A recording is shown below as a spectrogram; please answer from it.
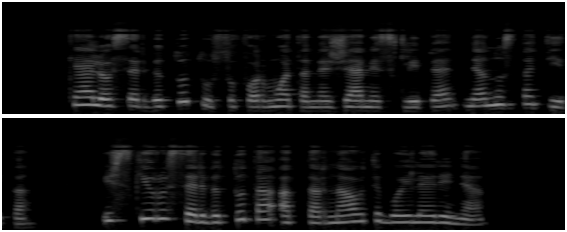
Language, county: Lithuanian, Kaunas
